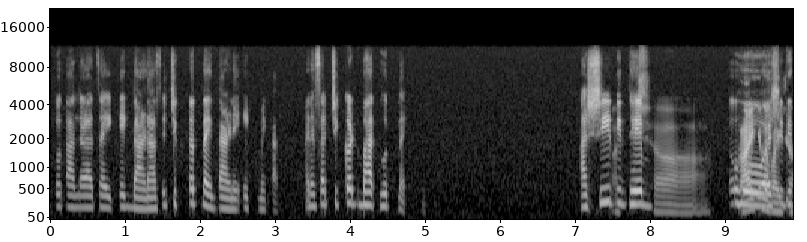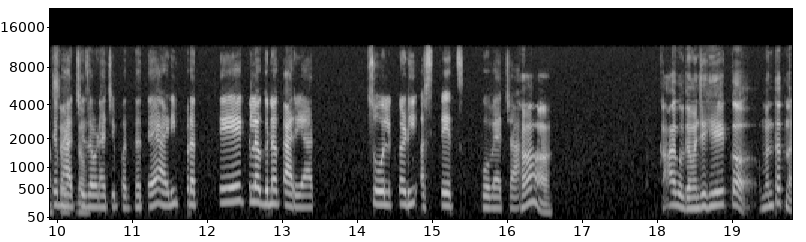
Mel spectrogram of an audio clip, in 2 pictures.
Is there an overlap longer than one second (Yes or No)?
Yes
